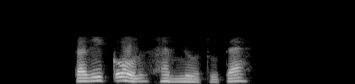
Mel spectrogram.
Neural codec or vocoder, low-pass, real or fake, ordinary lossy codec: none; 3.6 kHz; real; MP3, 24 kbps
